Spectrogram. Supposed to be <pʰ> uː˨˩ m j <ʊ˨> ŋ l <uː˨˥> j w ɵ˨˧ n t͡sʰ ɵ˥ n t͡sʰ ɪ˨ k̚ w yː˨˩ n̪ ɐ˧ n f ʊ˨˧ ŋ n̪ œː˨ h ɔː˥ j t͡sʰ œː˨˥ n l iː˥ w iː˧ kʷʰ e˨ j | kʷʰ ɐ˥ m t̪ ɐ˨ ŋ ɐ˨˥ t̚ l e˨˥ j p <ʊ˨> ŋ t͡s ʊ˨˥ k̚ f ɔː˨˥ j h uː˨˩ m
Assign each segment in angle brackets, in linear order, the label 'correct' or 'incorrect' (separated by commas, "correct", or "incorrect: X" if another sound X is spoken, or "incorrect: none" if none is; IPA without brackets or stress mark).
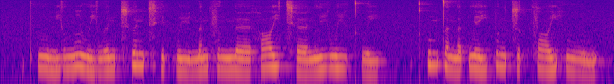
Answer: correct, incorrect: ʊ˨˥, incorrect: uː˨˩, incorrect: ʊ˧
